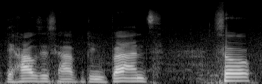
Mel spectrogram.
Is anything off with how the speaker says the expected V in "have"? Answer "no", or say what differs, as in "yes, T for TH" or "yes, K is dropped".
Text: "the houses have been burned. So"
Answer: no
